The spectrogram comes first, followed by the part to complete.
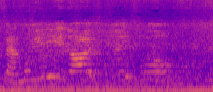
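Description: Children's voices talking in short, high-pitched bits, over a steady low hum.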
